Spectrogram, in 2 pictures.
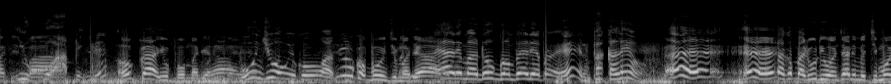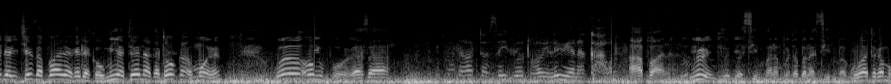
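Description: Damaged data in a compressed stream produces brief chirps or blips at 0.91, 5.46, 7.78, 12.05 and 15.03 s, where the decoder misreads corrupted frames and briefly loses sync.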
